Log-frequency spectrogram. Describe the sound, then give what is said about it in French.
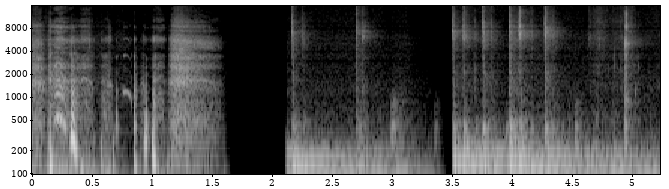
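Loud, rapid typing on a keyboard comes in two dense bursts of clacking keys. A brief breathy vocal sound comes first, then a short pause. “Ta femme, elle te dit pas que tu tapes trop fort non.”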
